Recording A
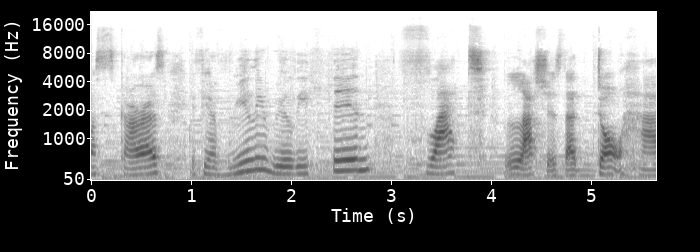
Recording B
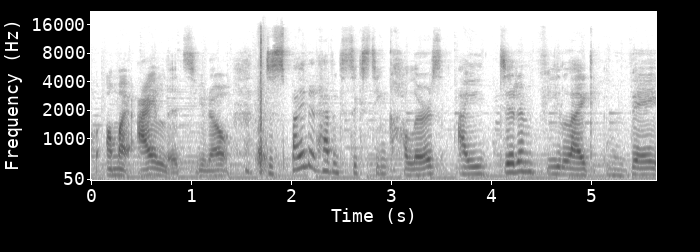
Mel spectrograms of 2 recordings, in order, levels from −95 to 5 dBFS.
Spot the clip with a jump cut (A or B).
B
